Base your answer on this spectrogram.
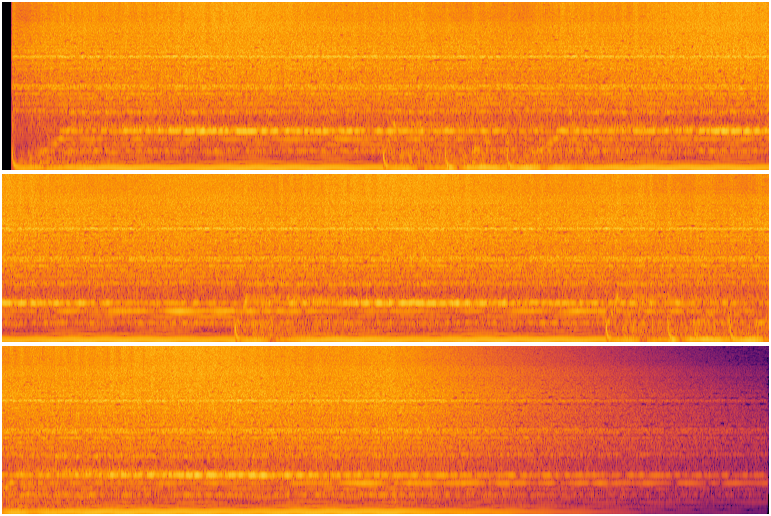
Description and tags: metal pads
Synthesized droning bass / pad.
Made with Native Instrument Massive.
ambient, artificial, bass, distorted, drone, pad, space, synthesized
